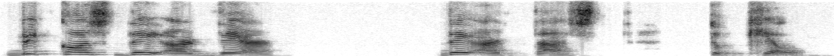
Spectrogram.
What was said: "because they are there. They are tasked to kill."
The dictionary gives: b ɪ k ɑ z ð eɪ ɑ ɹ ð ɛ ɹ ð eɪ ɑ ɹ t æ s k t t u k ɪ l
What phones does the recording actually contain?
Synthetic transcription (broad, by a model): b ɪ k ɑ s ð eɪ ɑ ɹ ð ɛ ɹ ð eɪ ɑ ɹ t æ s t t u k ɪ l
